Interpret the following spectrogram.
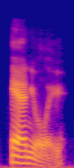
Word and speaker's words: annually: First, annually. A-N-U-A-L-Y. Annually. 4 syllables. Stress on the first means once a year.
